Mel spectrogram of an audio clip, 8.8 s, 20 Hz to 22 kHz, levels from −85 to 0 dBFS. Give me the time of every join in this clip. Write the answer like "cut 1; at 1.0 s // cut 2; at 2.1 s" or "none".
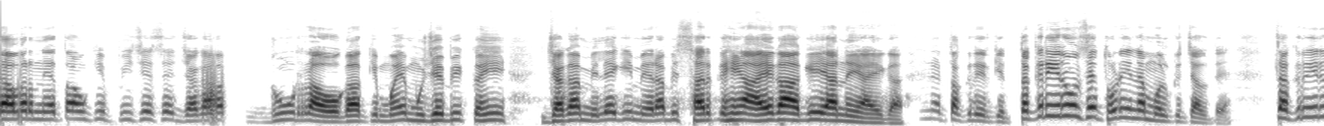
cut 1; at 6.2 s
